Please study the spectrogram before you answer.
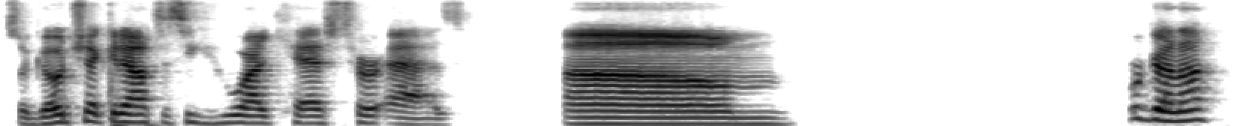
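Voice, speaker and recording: A man in his thirties chats casually on a fan podcast. His voice is bright and clear. He rambles, restarts his sentences and pokes fun at himself. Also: fairly high pitch, slow pace. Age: 30s. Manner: rambling, self-deprecating, with frequent restarts and laughs. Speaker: podcast co-host. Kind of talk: casual chat.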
